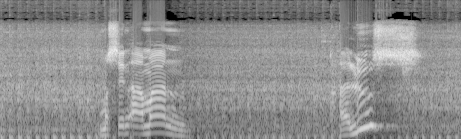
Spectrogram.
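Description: A motorcycle engine revs up sharply and falls back, twice.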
